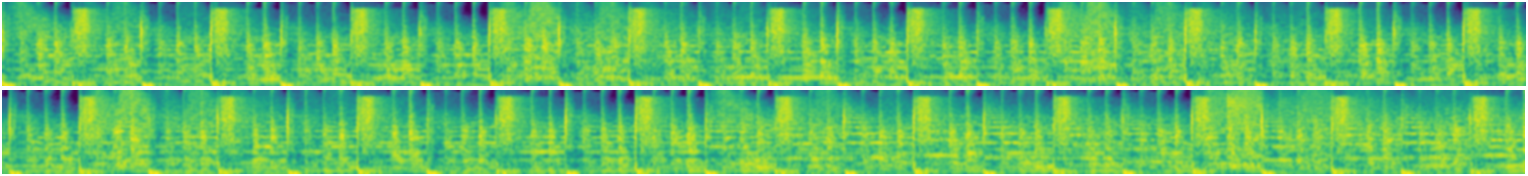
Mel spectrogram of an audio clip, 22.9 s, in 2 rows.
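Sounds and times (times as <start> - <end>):
boss defence intro music: 0.0 - 22.8.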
